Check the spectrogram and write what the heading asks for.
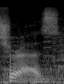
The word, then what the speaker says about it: Shiraz: Some people say Sarra Shiraz. What is it? How do you say it the right way? Well, it's Shiraz. Shiraz.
